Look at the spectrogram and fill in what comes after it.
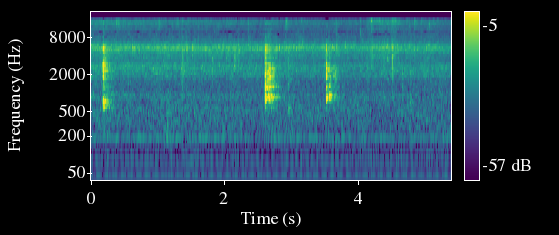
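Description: Spinach vadi slices shallow-frying in oil in a flat iron pan, sizzling steadily, with three short clinks of a metal spatula against the pan as the pieces are turned over.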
